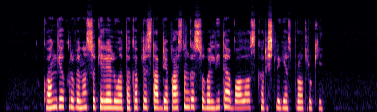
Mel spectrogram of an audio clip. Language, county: Lithuanian, Alytus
